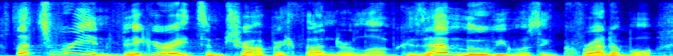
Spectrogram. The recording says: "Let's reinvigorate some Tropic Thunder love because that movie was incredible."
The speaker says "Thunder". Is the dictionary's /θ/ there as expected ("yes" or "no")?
yes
